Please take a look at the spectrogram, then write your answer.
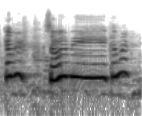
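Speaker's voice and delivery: high, loud coaxing call. Real, not acted. Owner calling her dog over, high excited coaxing. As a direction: call the puppy over eagerly.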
